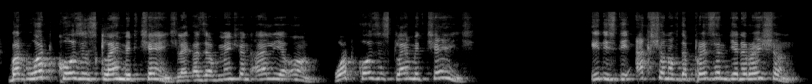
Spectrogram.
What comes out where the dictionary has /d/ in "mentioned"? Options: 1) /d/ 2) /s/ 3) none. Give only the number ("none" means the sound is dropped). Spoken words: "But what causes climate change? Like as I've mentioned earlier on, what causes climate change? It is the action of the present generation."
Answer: 1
